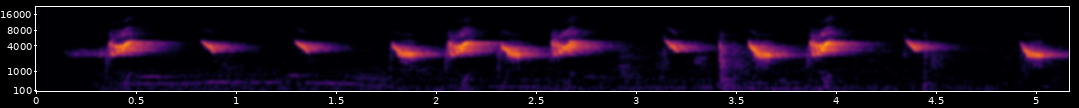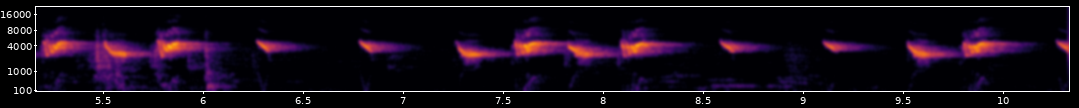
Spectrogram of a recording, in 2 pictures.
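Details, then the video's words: Long-tailed shrike raised from a chick and kept caged, singing a busy stream of short chirping notes in clusters, some sharp and rising, others quick doubled chips, repeated many times over ten seconds in a quiet room. "burung cendet Gacor"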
